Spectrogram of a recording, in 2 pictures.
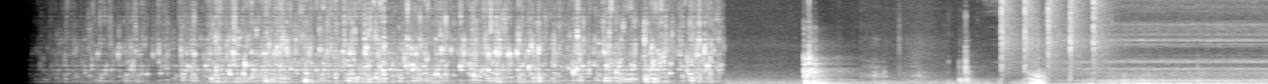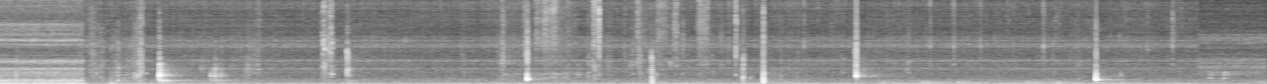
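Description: Water running from a kitchen tap for about seven seconds and then stopping, with a second shorter run a few seconds later. Afterwards scattered clicks and knocks of kitchen handling over a low steady hum.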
